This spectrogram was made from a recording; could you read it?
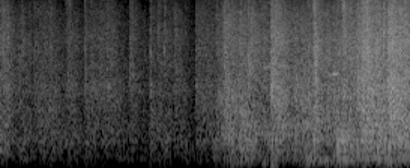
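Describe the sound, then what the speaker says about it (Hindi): Fireworks crackle and pop in dense bursts during a Ganesh immersion procession on crowded Mumbai streets, starting sparse and growing into a loud, continuous barrage toward the end. "आतिशबाजी हो रही है"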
